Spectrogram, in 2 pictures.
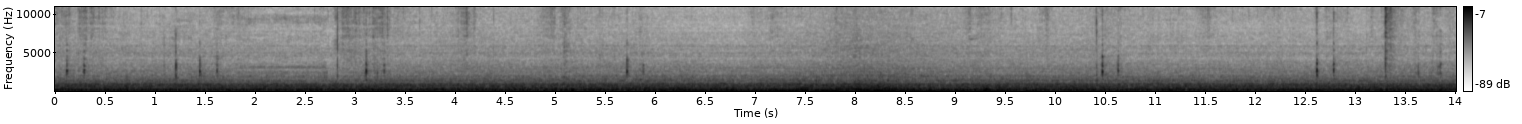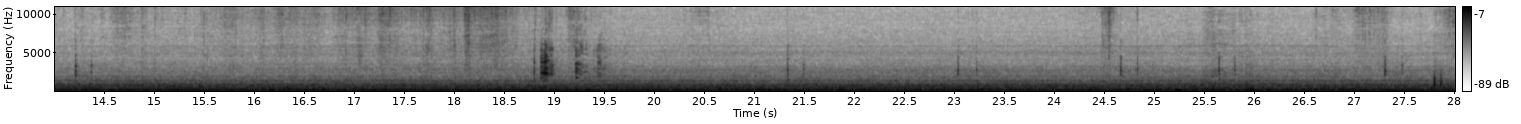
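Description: Car engine idling steadily, a constant low hum with scattered sharp clicks over it and a short cluster of clicks about nineteen seconds in.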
